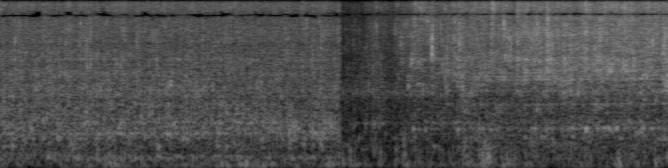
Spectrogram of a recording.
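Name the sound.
water filling a sprayer tank to half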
